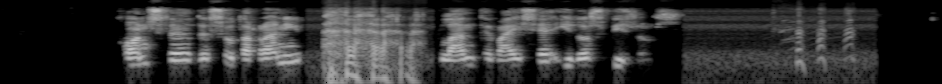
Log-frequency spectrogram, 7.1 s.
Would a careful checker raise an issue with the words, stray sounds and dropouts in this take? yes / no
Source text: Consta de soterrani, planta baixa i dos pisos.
yes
